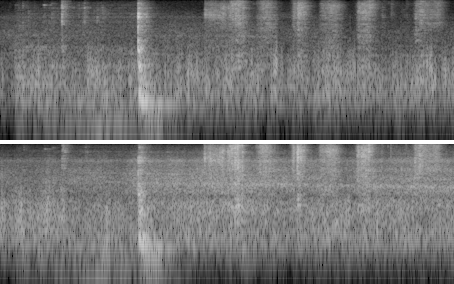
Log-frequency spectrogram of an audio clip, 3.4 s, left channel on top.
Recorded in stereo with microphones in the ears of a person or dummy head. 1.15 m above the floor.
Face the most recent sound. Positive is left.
turn(degrees=-65)  # may be behind; listen again after turning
